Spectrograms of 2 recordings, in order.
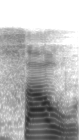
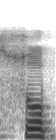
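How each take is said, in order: First: The vowel is an 'ow' sound. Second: The vowel is a long 'oh' sound. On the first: It means a female pig. "साऊ मतलब मादा सुअर" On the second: It means to plant seeds. "सो पढ़ा जाएगा तो इसका मतलब निकलेगा बीज बोना"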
